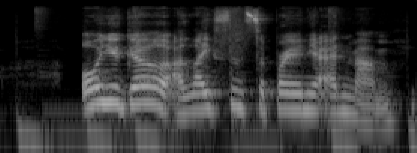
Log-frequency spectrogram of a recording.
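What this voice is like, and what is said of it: Attempted Birmingham English accent, poorly done. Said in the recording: “I butchered that so badly. I'm not British ... Is this supposed to be a Birmingham? I think this is a Birmingham accent ... Maybe that's wrong. I'm horrible.”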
